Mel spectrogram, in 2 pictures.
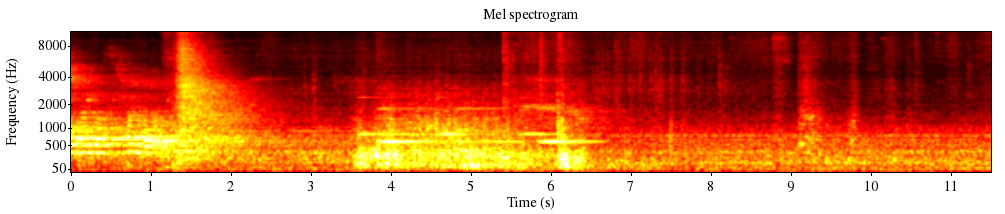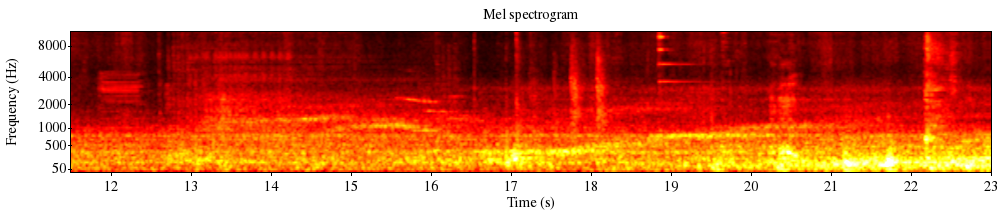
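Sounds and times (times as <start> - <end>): wheels rumbling on rails: 1.9 - 23.0.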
